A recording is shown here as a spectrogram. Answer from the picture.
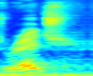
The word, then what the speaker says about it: Dredge: We're here with Gavin from Dredge. Is that how you say it? Or is it? – That's how you say it, yeah.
